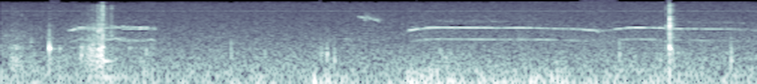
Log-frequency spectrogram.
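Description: Golden eagles calling: three thin whistled calls, the first short and the next two each held about a second and slightly falling. They are the eagles' protest at an intruder near their home. A sharp click sounds near the end.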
